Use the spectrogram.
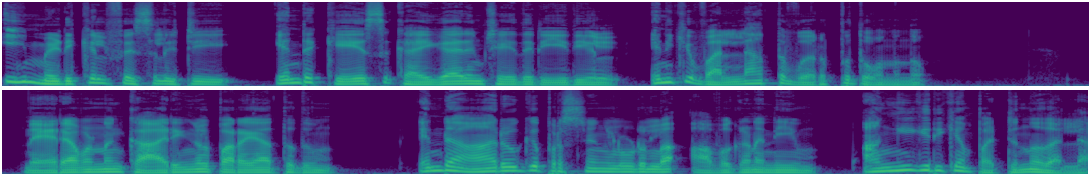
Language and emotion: Malayalam, disgusted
